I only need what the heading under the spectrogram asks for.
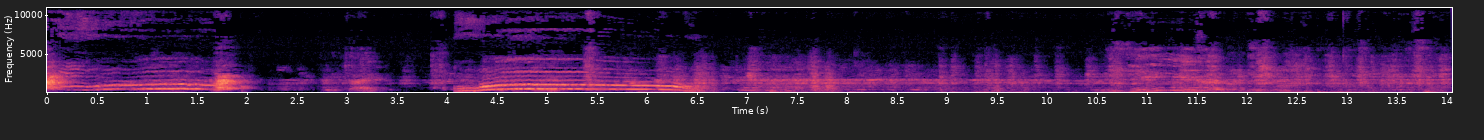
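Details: Jack Russell Terrier at home; two long wavering howls, each about two seconds, rising then falling, separated by a brief pause, followed by quieter whining yips and background hum.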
